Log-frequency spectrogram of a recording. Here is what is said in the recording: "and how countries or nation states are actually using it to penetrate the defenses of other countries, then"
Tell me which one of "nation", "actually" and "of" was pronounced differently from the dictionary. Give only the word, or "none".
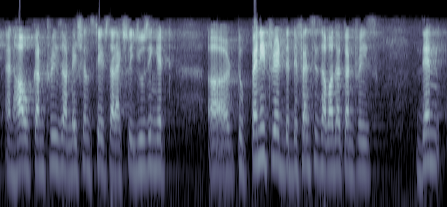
none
